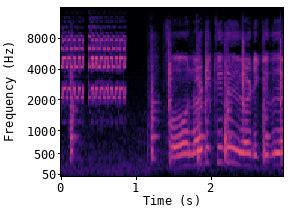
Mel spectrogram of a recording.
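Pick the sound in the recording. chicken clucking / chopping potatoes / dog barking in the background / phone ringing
phone ringing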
